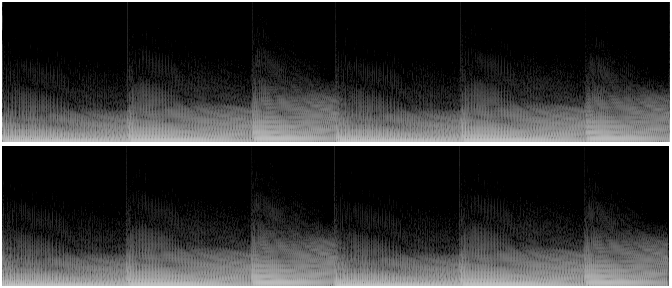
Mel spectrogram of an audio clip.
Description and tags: Bass loop for hip hop music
